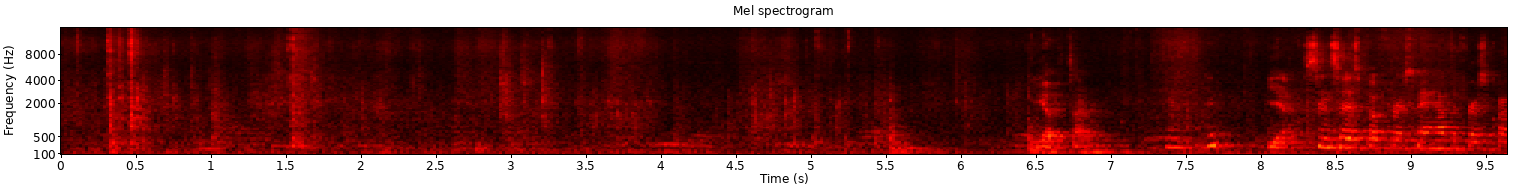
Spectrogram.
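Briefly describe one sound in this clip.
Papers rustle as they are handled.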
